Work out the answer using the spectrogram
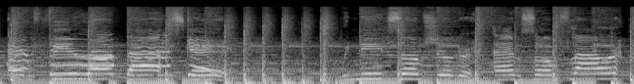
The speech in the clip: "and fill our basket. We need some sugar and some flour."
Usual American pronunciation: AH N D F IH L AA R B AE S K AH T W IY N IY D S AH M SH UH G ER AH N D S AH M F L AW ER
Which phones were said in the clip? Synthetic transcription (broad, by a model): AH N F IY L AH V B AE S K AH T W IY N IY D S AH M SH UH G ER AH N S AH M F L AW ER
